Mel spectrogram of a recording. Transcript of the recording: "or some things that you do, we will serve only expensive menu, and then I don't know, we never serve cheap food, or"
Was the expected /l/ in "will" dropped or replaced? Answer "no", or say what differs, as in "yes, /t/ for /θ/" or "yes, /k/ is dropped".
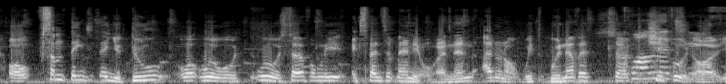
yes, /w/ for /l/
